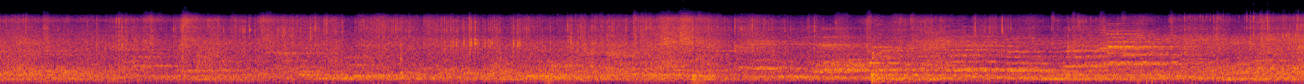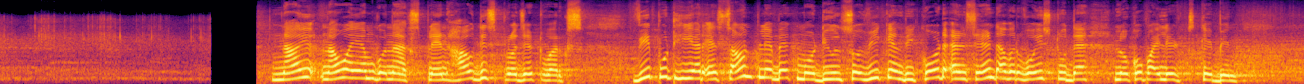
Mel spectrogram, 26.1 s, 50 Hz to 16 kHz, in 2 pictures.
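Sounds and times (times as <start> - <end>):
faint voices: 0.0 - 15.2
room noise: 0.0 - 26.0.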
